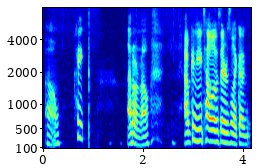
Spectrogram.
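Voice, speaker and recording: A woman with a Connecticut accent speaks in an unhurried, medium-pitched voice during a live game stream. Chatty and full of fillers, she reads her viewers' chat and answers it casually.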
